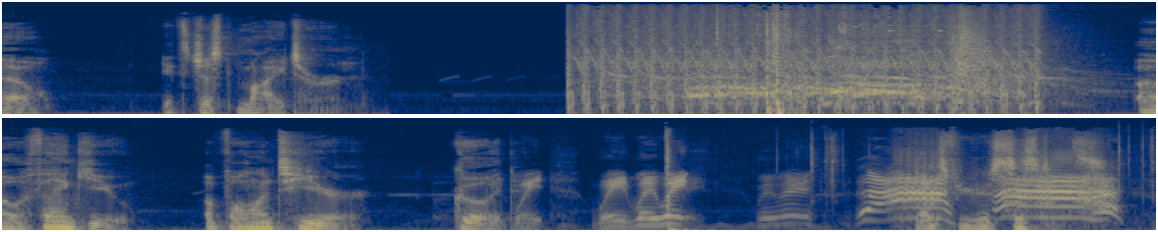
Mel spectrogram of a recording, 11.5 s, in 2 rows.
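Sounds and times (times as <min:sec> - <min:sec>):
speech: 0:00.0 - 0:01.8, 0:05.7 - 0:11.4
gunfire spraying bullets at wall and door: 0:02.8 - 0:05.7.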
